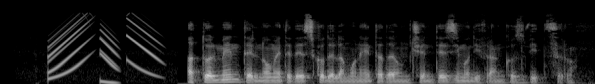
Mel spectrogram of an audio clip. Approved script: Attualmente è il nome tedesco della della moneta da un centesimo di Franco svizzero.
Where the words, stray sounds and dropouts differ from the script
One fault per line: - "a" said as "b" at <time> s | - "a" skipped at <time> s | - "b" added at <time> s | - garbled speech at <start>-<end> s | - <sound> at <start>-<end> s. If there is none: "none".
- chirp at 0.5-1.7 s
- "della" skipped at 3.5 s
